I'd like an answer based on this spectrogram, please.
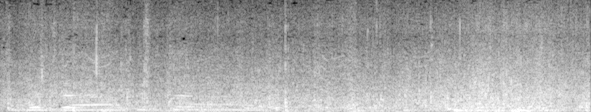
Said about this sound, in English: We splash our way onto the island.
